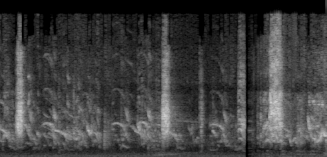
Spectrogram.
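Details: Budgerigar breeding pair and family in a colony, giving busy twittering warbles overlaid by bursts of loud scratchy chirps at regular moments, over a faint low background hum.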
